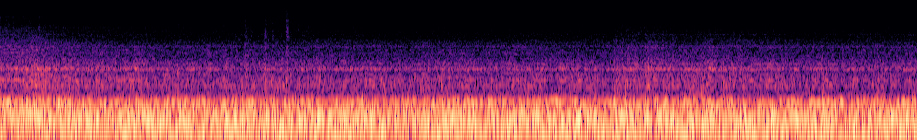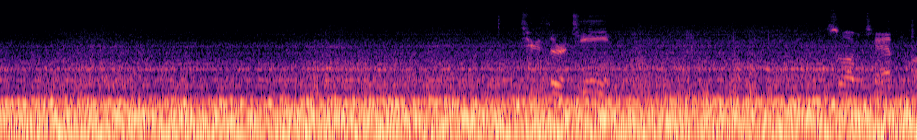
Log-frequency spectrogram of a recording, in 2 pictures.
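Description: A Carrier rooftop HVAC unit runs with a steady, loud low-frequency drone and hum that holds throughout, with a few faint higher chirps or squeaks near the end.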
